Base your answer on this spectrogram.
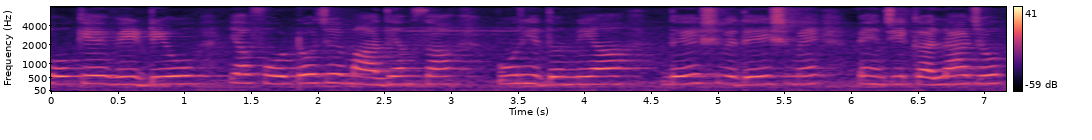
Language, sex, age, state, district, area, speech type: Sindhi, female, 18-30, Madhya Pradesh, Katni, urban, spontaneous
